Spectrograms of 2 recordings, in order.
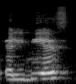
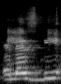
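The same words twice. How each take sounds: First: Letters said as L B S; L B S, letters in the wrong order; slip of the tongue. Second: Letters said as L S B; L S B, corrected letter order; self-correction. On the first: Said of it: "sorry, L S B". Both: Real, not acted.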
